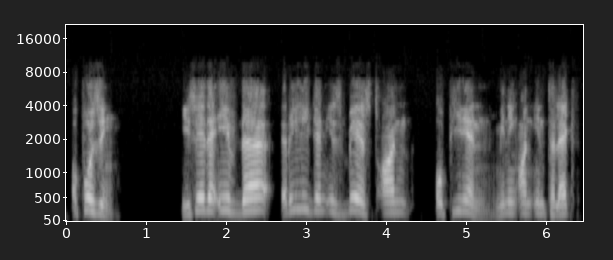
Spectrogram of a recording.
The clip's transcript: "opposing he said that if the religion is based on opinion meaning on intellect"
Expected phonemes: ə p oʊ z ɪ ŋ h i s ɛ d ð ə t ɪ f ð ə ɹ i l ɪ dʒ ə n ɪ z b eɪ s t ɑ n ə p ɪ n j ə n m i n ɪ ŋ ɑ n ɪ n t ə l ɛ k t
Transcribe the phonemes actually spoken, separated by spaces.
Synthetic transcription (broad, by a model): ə p oʊ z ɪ ŋ h i s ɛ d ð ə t ɪ f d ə ɹ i l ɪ dʒ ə n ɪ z b eɪ s t ɑ n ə p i n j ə n m i n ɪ ŋ ɑ n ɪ n t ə l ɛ k t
